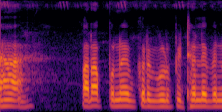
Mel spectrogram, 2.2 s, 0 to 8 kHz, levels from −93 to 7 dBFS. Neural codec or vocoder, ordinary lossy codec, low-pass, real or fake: none; none; none; real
